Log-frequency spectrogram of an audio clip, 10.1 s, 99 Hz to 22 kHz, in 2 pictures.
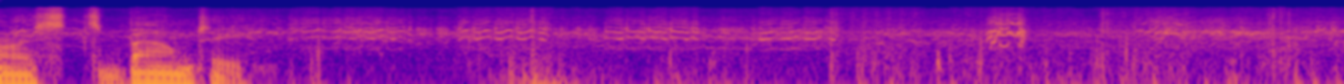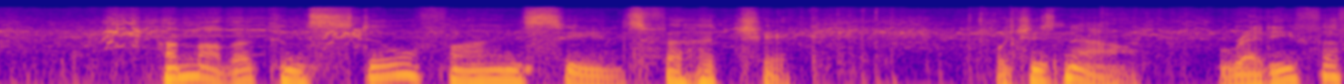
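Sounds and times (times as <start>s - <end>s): parakeets chattering: 0.0s - 10.0s.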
